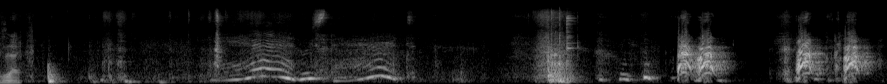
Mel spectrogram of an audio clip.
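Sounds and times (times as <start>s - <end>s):
speech: 0.0s - 0.5s, 2.3s - 4.2s, 6.2s - 8.6s
dog barking: 6.8s - 8.8s.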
